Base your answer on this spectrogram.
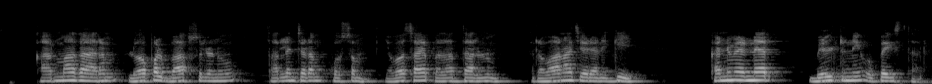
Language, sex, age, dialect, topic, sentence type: Telugu, female, 25-30, Central/Coastal, agriculture, statement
